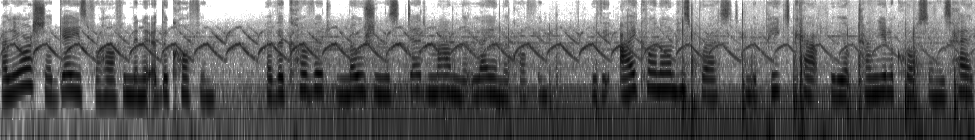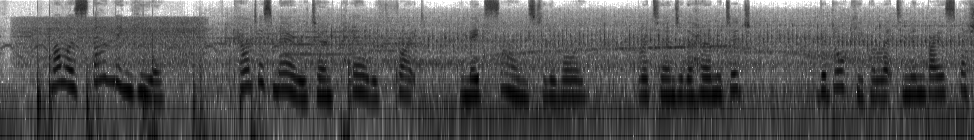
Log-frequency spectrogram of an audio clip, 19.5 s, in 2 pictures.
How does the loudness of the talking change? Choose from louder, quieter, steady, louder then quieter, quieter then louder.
steady.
